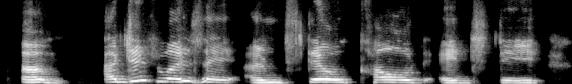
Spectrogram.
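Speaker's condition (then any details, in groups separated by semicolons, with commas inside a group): Cerebral palsy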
